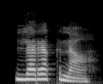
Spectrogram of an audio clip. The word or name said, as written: लरकना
